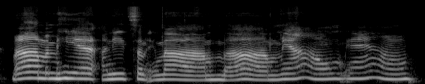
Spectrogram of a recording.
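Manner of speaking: mimicking the cat calling Mum from upstairs; cat yelling for mum. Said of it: "she has to yell at her".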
